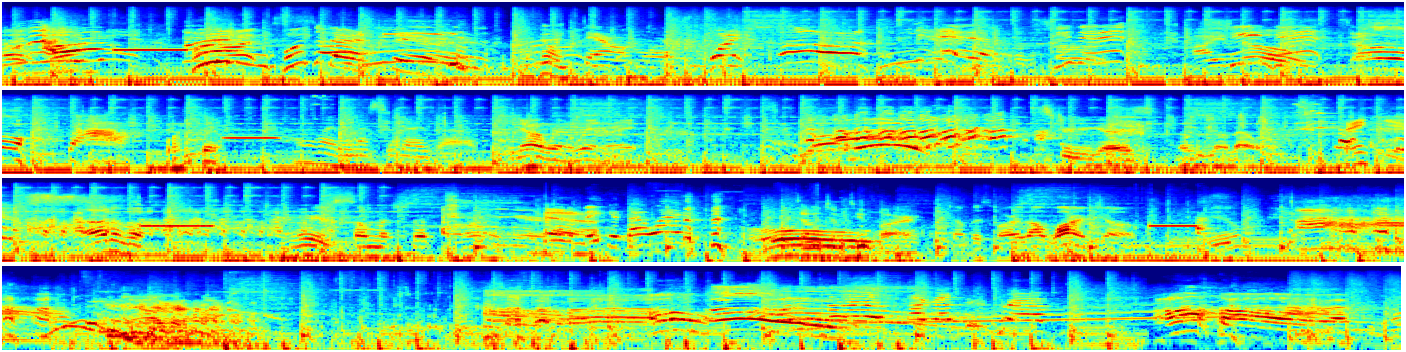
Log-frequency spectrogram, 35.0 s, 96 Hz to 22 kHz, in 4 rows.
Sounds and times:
Music: 0.0 - 35.0.

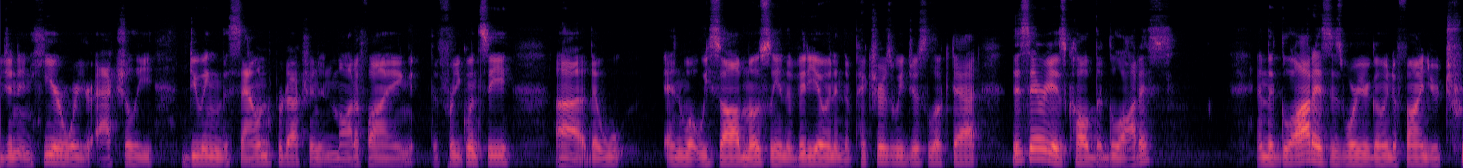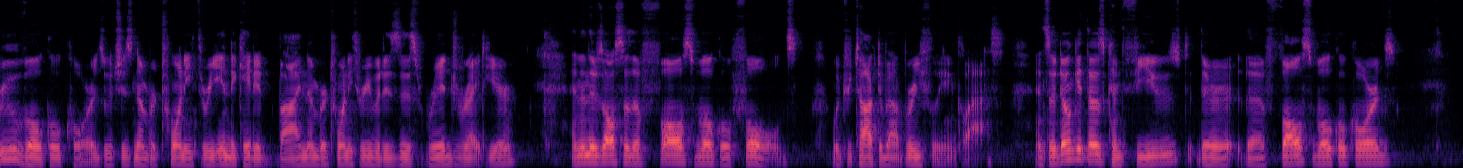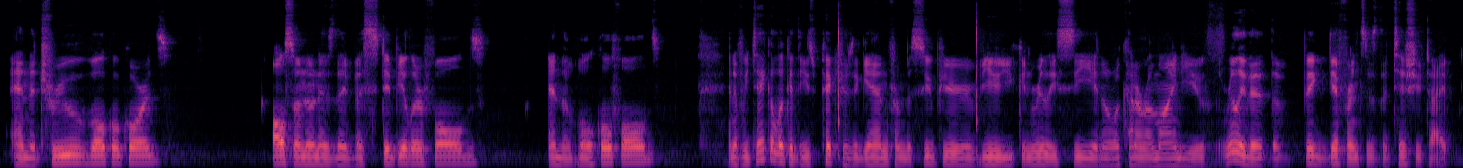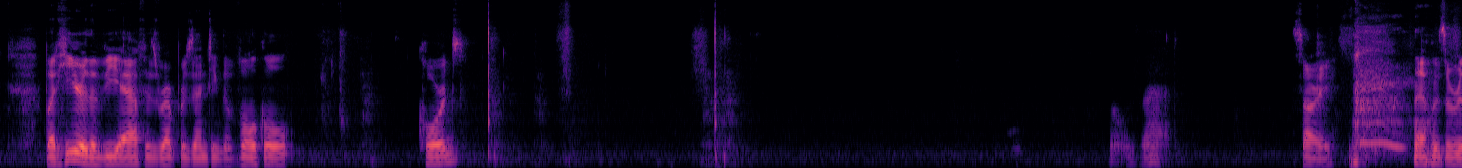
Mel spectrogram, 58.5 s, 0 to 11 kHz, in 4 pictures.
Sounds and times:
Speech: 0.0 - 11.8, 12.6 - 28.6, 29.4 - 31.0, 31.9 - 34.2, 34.8 - 46.8, 48.1 - 48.6, 55.0 - 55.6, 56.8 - 57.4, 58.0 - 58.5.

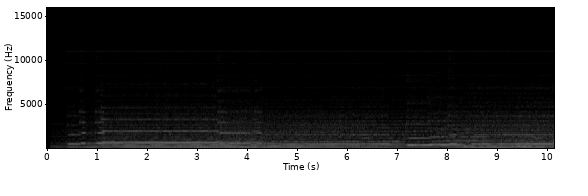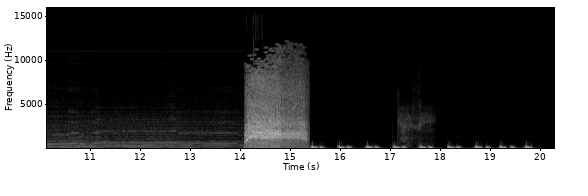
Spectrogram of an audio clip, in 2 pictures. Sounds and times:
Heart murmur: 15.4 - 19.9.

